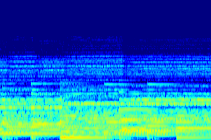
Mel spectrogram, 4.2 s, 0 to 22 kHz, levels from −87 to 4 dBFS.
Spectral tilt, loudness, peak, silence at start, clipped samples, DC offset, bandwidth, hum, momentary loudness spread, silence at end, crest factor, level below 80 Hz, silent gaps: -9 dB/octave; -31 LUFS; -18 dBFS; 0 s; under 0.1%; under 0.1%; 7.4 kHz; none; 3 LU; 0 s; 12 dB; -48 dBFS; none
